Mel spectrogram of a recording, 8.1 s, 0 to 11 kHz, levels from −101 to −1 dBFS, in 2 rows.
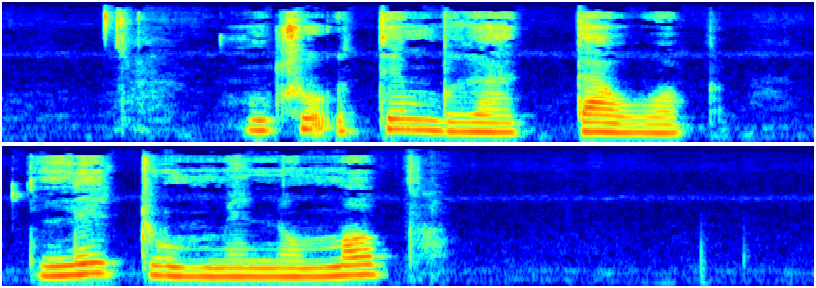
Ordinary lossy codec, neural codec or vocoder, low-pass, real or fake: MP3, 64 kbps; none; 9.9 kHz; real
